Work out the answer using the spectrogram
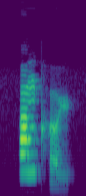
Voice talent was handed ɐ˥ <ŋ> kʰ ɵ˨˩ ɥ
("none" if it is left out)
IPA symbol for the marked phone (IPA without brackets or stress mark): ŋ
